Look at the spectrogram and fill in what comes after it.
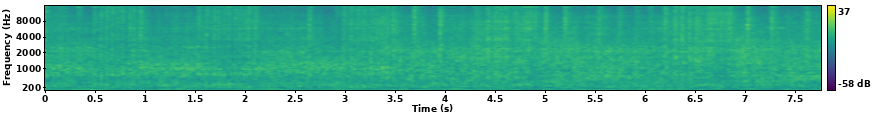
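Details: Polaris Explorer 400 two-stroke ATV, revived after sitting, cold start on choke in neutral, straight gas with oil injection: revs waver and flutter unevenly rather than settling to a clean idle; owner suspects the air screw needs turning out, unconfirmed.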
